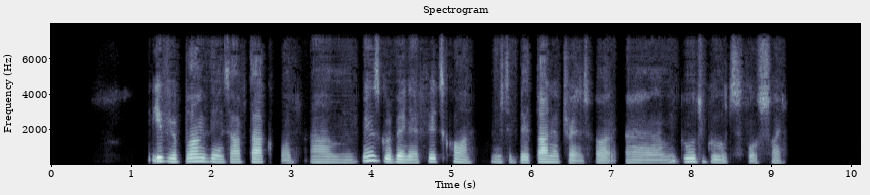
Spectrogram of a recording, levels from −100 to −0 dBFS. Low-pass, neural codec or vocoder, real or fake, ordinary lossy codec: 7.2 kHz; codec, 16 kHz, 1.1 kbps, Voila-Tokenizer; fake; none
